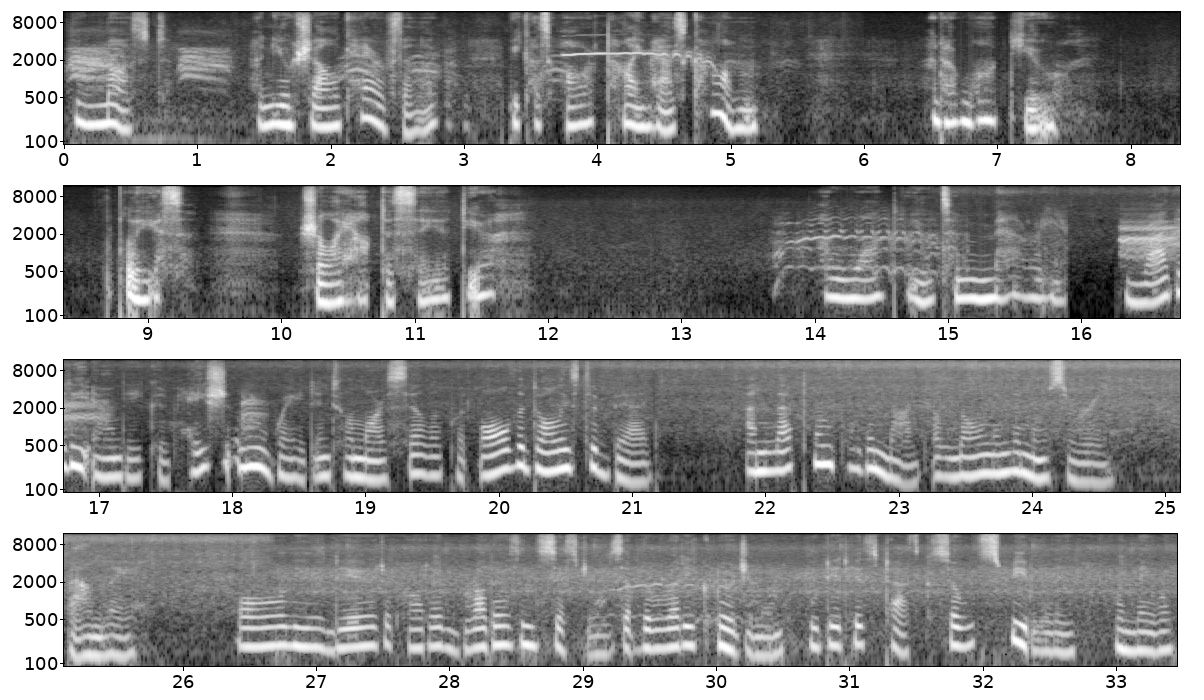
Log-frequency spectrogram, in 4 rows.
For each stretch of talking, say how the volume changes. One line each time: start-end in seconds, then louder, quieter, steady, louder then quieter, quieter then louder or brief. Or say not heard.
0.0-33.4 steady.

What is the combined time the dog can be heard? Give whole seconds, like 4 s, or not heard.
not heard.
